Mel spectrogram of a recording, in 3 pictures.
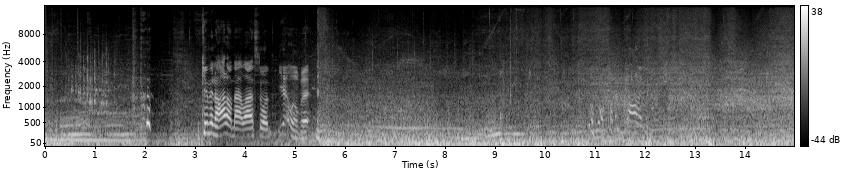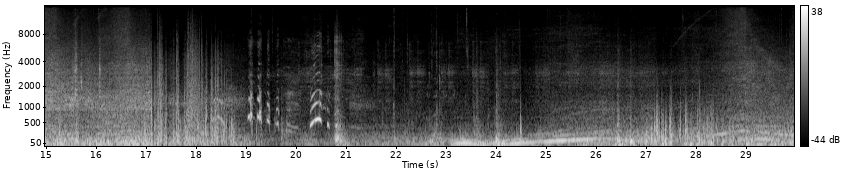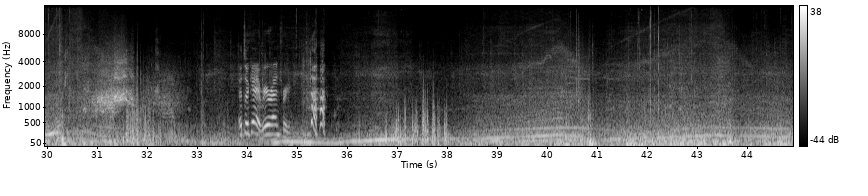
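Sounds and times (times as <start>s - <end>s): car engine revving: 0.0s - 44.9s
tyres squealing and skidding: 30.0s - 33.0s.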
